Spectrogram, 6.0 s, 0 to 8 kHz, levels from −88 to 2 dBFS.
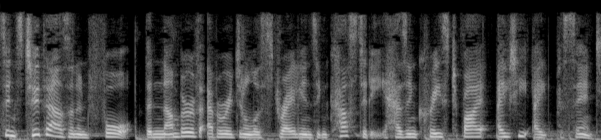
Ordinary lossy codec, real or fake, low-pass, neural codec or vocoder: MP3, 48 kbps; fake; 7.2 kHz; vocoder, 44.1 kHz, 80 mel bands, Vocos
